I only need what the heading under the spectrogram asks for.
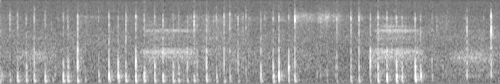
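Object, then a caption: Soft plastic squeeze tube of lotion. Fingertips and nails tap and scratch fast along a white soft plastic squeeze tube of aloe lotion, which is hollow and partly filled, including its crimped end. The result is a quick run of dull, hollow, low-pitched taps that die away almost at once. Faint scratchy rubbing fills a brief lull in the middle before the tapping resumes.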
